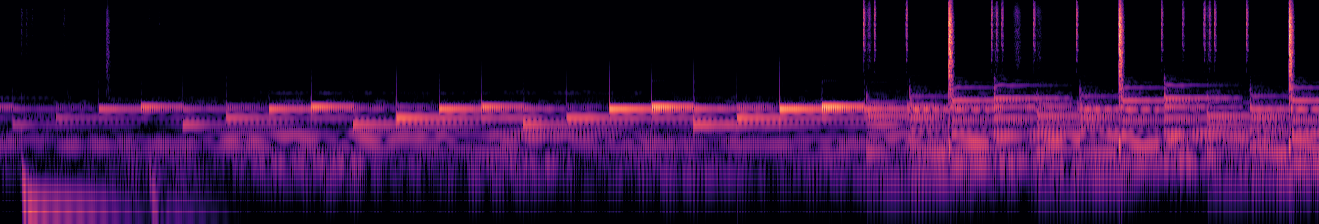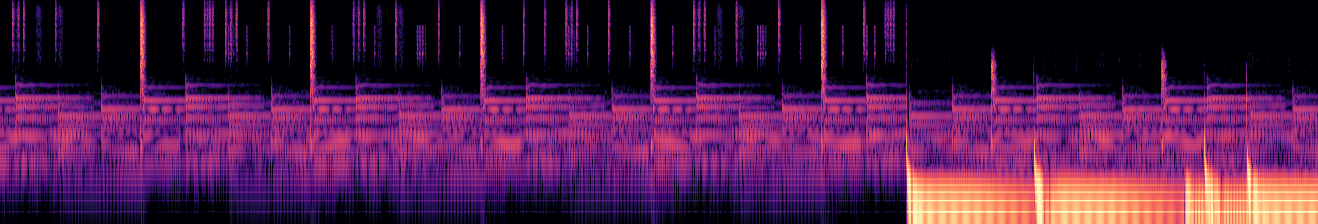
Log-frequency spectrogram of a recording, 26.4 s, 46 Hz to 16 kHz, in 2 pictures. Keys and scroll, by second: 1.4 BackSpace, 2.7 Return, 3.4 Return, 4.2 BackSpace, 5.8 Left, 6.0 Left, 6.4 Right, 7.0 Return, 22.9-23.9 typing.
